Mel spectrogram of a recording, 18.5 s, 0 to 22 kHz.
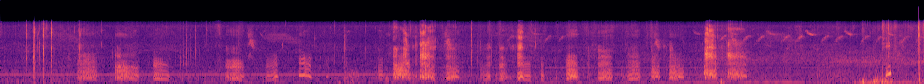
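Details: Five-week-old Shetland Sheepdog puppies from litter "H" of the Czech kennel Perla z Polabi, recorded 30 May 2009: short growly yaps and grumbles in bursts about every half second to second, with faint bird chirps toward the end.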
